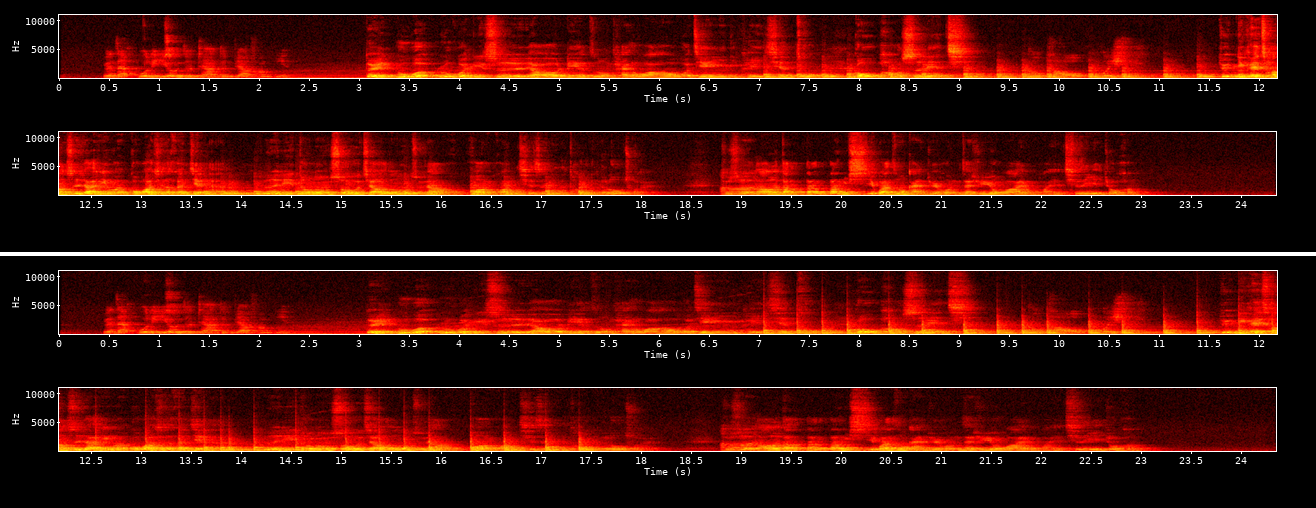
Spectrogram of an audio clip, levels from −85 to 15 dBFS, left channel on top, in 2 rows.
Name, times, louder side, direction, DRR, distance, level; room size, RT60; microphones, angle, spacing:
voice 1, 0.4-2.3 9.7-10.9 18.8-19.2, left 1 dB, 10° left, 3 dB, 0.4 m, -32 dB
sound 1, 2.1-15.4, right 1 dB, 80° right, 1.2 m, -40 dB
voice 2, 3.1-9.1 11.6-13.9 14.2-18.1 18.5-23.0, left 2 dB, 90° left, 2 dB, 0.8 m, -22 dB
sound 2, 6.7-17.6, equal, 55° right, 0.7 m, -25 dB
6.5 x 2.6 x 3.1 m, 0.72 s
head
